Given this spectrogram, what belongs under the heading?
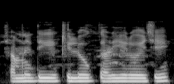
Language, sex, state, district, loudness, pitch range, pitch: Bengali, male, West Bengal, Cooch Behar, -12 LUFS, 145-150 Hz, 150 Hz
